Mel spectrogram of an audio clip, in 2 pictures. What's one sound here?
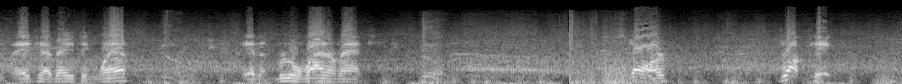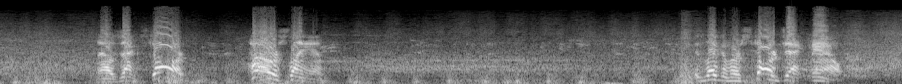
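A crowd cheers and roars steadily throughout.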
